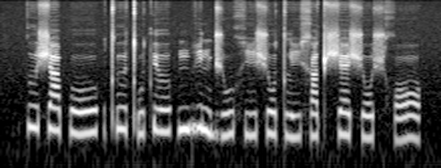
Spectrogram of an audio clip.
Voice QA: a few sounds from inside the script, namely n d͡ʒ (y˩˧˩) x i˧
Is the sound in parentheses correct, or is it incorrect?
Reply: incorrect: u˩˧˩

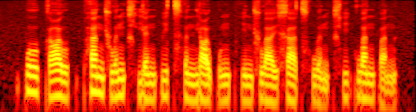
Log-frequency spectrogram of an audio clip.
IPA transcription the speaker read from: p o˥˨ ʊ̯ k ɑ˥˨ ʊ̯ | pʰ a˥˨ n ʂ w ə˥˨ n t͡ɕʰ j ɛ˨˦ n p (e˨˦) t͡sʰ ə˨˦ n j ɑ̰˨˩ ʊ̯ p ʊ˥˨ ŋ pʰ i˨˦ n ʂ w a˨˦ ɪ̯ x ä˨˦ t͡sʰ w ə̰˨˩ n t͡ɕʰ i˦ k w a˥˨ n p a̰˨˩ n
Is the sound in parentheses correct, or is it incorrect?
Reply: incorrect: i˨˦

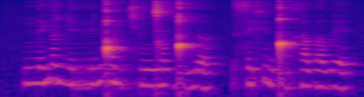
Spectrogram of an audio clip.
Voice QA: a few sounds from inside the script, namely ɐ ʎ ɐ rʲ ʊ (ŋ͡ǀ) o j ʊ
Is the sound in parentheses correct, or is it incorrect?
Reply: incorrect: ŋ͡ǃ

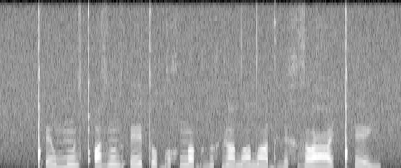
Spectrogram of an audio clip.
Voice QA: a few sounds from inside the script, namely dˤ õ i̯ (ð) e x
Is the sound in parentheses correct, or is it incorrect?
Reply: incorrect: dʱ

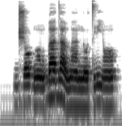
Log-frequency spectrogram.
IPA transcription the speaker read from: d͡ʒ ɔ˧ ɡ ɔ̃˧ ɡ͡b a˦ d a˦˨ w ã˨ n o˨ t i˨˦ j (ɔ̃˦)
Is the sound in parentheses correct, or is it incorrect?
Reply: incorrect: ɔ̃˧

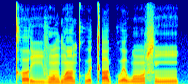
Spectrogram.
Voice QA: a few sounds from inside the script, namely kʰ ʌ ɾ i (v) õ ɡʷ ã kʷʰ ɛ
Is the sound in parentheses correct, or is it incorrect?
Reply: correct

